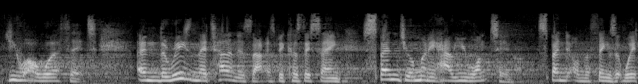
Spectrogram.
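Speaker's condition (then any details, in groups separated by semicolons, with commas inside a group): No condition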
